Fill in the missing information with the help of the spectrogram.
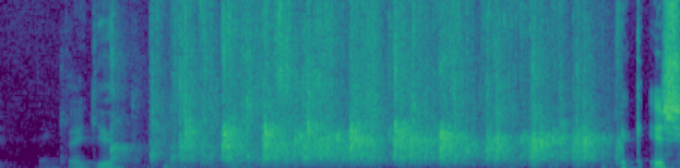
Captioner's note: applause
